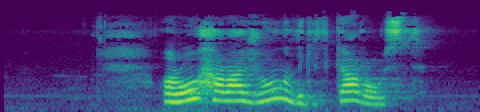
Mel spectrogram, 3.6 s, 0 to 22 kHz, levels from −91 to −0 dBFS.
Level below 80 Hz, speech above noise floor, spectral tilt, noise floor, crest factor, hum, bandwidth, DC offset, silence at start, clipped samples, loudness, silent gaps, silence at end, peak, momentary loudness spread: -64 dBFS; 45 dB; -2 dB/octave; -61 dBFS; 18 dB; none; 14 kHz; under 0.1%; 0.85 s; under 0.1%; -16 LUFS; none; 0.45 s; -2 dBFS; 15 LU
